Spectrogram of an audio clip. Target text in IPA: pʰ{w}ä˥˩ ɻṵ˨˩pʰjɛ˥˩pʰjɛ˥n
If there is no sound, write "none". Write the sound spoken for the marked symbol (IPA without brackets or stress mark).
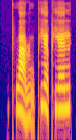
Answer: w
